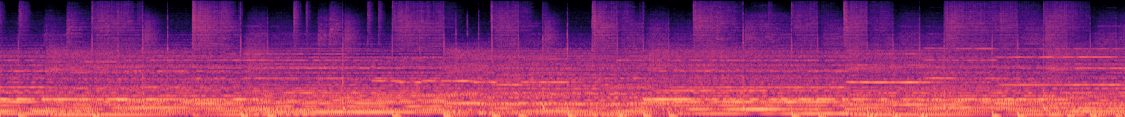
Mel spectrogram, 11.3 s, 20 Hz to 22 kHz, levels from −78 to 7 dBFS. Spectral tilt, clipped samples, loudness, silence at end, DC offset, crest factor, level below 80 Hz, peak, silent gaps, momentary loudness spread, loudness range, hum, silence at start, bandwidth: -5.5 dB/octave; under 0.1%; -13 LUFS; 0 s; under 0.1%; 12 dB; -24 dBFS; 0 dBFS; none; 2 LU; 1 LU; none; 0 s; over 20 kHz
